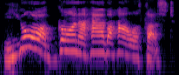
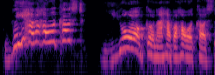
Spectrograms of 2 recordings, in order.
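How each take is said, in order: First: Put-on slow, heavy Brooklyn accent. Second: Sharp Brooklyn retort; Brooklyn accent. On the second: Retold or imitated. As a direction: mimic a Brooklyn social worker. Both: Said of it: "In that Brooklyn accent".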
